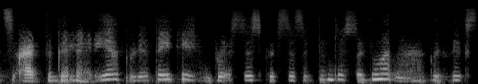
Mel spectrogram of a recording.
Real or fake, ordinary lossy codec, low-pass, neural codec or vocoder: fake; MP3, 64 kbps; 14.4 kHz; codec, 44.1 kHz, 0.9 kbps, DAC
